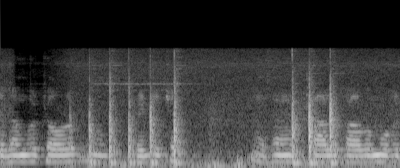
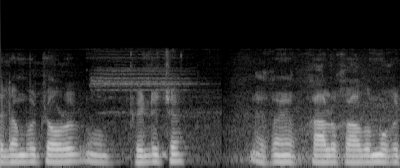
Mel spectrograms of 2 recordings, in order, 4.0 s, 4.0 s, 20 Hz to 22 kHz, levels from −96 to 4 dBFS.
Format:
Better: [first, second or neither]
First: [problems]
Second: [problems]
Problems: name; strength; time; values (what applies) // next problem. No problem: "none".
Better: second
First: background sound (Knock); 2 dB below the speech // room echo; dies away in 0.2 s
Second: none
